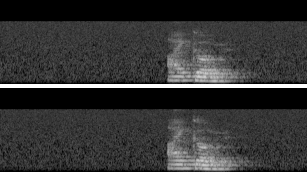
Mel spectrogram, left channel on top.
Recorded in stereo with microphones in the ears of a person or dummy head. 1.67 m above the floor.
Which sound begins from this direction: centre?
A woman speaking, at 1.7 s.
